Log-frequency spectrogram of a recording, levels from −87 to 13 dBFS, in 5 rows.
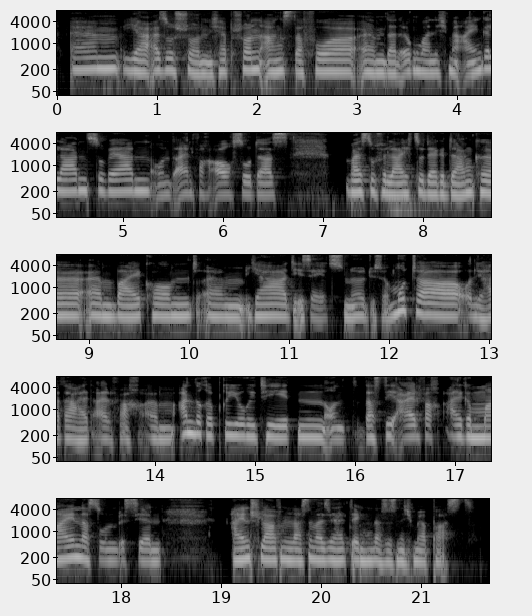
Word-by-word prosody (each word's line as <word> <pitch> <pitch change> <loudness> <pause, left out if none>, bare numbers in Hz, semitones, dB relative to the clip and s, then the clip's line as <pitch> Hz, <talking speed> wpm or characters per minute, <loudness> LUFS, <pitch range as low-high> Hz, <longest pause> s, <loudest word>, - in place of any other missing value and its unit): Ähm. 215 +1 +1
Ja, 185 -3 +1
also 190 0 -1
schon. 160 -3 -1
Ich 150 +3 -3
habe 180 - -5
schon 205 0 +1
Angst 180 +1 0
davor, 180 0 +1
ähm, 170 -1 0
dann 160 -2 -1
irgendwann 175 +2 -2
nicht 165 +1 -6
mehr 160 - -2
eingeladen 205 +6 +1
zu 210 -1 -1
werden 205 +1 0
und 160 +2 -11
einfach 180 -1 -6
auch 170 +1 0
so, 175 +1 -1
dass- 165 -1 +2 0.5
weißt 195 -1 +3
du- - - 0
vielleicht 175 -2 +1
so 195 - +1
der 175 -1 +2
Gedanke, 180 +1 +1
ähm, 175 -2 +1
beikommt, 175 +1 0
ähm: 165 -3 -1
„Ja, 175 0 0
die 130 - -6
ist 145 +4 +1
ja 155 - -8
jetzt, 145 +2 +3
ne 165 +2 -1
die - - -14
ist - - -5
ja - - -7
Mutter 190 -5 +4
und 175 - -5
die 155 - -2
hat 165 +3 -4
da 165 -2 0
halt 150 0 -3
einfach, 165 -3 -6
ähm, 160 0 -4
andere 225 -3 +3
Prioritäten“ 185 -3 0
und 160 +1 -4 0.2
dass 175 -1 +1
die 200 +2 -2
einfach 185 +1 -2
allgemein 185 +1 +3
das 185 -3 +2
so 170 - -7
'n 165 0 -6
bisschen 165 -1 -2 0.7
einschlafen 180 0 +2
lassen, 170 +2 +1
weil 170 -1 +2
sie 170 0 0
halt 165 0 -3
denken, 165 -2 +1
dass 160 -3 -2
es 150 - 0
nicht 155 0 -2
mehr 155 -2 -1
passt. - - -4
175 Hz, 195 wpm, -29 LUFS, 165-190 Hz, 0.7 s, Mutter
